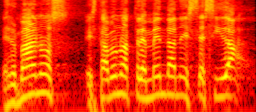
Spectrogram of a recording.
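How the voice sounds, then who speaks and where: Fervent high-voiced pastor preaching. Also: male voice, brisk. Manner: fervent storytelling, swinging between loud peaks and hushed asides; keeps addressing the congregation as brothers. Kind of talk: sermon. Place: church building.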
